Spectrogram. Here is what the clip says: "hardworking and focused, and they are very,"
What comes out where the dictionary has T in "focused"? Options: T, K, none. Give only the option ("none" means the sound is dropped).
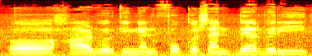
none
